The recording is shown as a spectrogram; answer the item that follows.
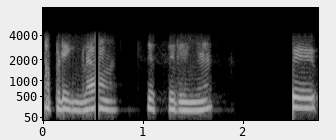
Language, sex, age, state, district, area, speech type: Tamil, female, 45-60, Tamil Nadu, Erode, rural, conversation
